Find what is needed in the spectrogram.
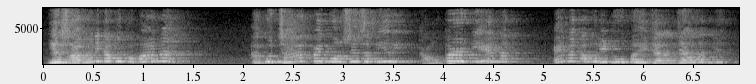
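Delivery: high, loud angry retort; husband shouting back. Acted. Husband blaming the absent wife, furious high shout. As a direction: fire the blame right back at her. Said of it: "Suaminya marah balik".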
